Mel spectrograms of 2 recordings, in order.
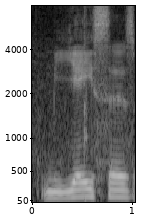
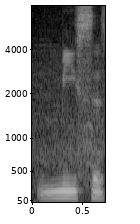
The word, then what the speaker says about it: Mieses: It turns out his name is actually Johan Mieses or something like that. It's not Mises.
